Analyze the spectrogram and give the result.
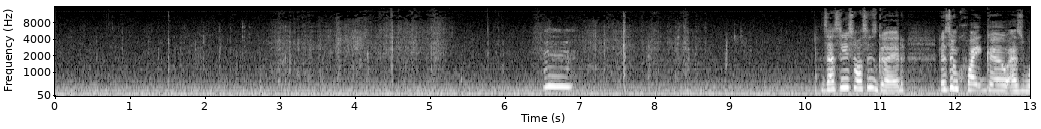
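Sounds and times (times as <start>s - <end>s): low hum inside car: 0.0s - 13.0s
person chewing crispy food: 0.1s - 6.1s, 7.0s - 9.5s.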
